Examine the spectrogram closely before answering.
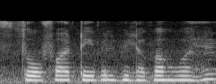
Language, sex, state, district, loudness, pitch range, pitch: Hindi, female, Chhattisgarh, Raipur, -13 LUFS, 195-205 Hz, 200 Hz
